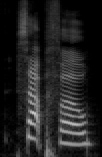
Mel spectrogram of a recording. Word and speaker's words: Sappho: Also, I'm just going to be a nerd and share that in modern Greek, it's pronounced Sappho, which I love.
